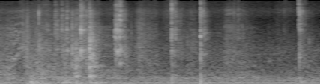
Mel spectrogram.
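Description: A few light clicks and soft rustles, spread a half-second or so apart, from a person moving about and handling small objects, over faint room noise.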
